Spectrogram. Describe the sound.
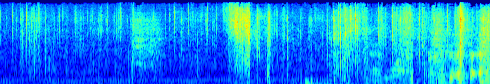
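Paper crinkles and rustles as a mailbag and a letter are handled, producing irregular crackling bursts that grow denser toward the end, under people talking.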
